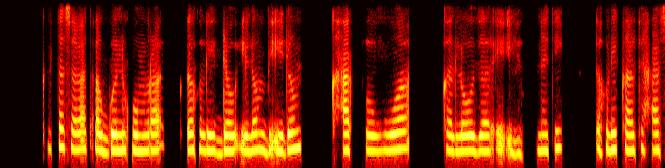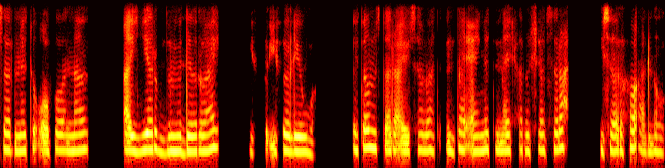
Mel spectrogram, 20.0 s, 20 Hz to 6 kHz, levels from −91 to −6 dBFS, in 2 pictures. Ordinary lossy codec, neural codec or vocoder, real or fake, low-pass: Opus, 24 kbps; codec, 16 kHz, 6 kbps, DAC; fake; 5.4 kHz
